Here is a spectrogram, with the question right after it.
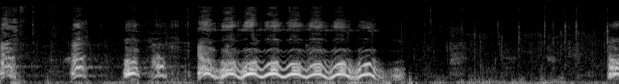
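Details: Guard dog barking: three short, sharp barks are followed by a drawn-out, wavering, yodel-like vocalisation that rises and falls rapidly for about two seconds. A quieter stretch follows, then another bark starts at the end.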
